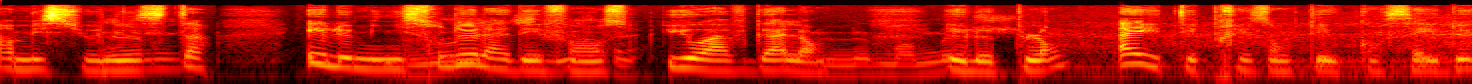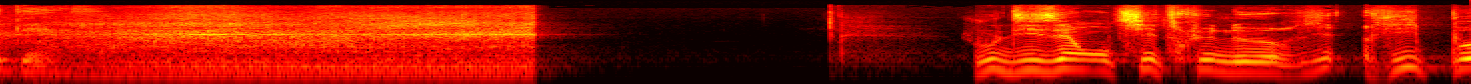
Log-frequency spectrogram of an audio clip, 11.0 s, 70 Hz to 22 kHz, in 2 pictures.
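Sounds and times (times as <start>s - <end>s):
thin high whine: 3.5s - 7.6s
tank engine running: 3.6s - 7.6s.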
